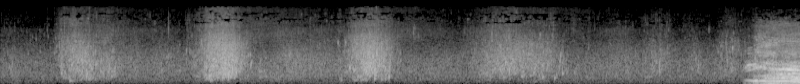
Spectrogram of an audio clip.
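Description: Dinosaur sound effect: four breathy, rasping calls about two seconds apart, each swelling and fading. A much louder, deeper call with a clear pitch starts near the end.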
